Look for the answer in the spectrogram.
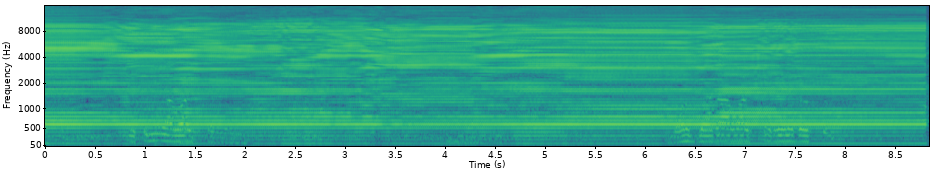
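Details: FYC hair trimmer on AC power before repair: a loud, harsh, steady high-pitched buzz. The armature mount is loose, letting the blade rattle.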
